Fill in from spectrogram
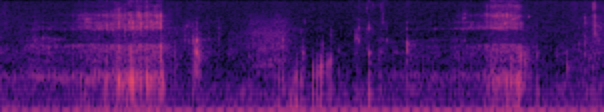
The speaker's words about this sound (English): Is that going to burn me? Let me get a little hot water in me.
